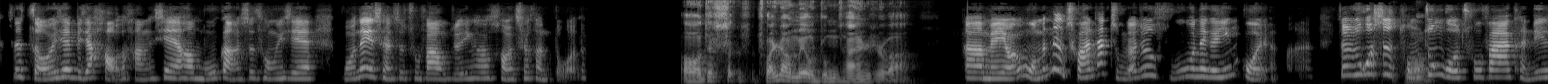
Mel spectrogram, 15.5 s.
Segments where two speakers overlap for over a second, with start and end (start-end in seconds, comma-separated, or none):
none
